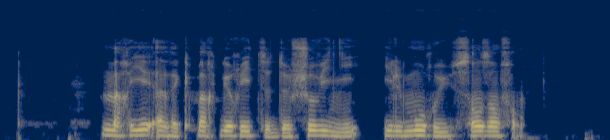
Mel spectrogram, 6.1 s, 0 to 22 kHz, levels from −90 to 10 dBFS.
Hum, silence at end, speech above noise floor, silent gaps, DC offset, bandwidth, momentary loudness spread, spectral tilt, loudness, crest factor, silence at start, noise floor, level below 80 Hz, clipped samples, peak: none; 0.85 s; 37 dB; none; under 0.1%; 7.4 kHz; 9 LU; -8 dB/octave; -20 LUFS; 16 dB; 1 s; -57 dBFS; -52 dBFS; under 0.1%; -4 dBFS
